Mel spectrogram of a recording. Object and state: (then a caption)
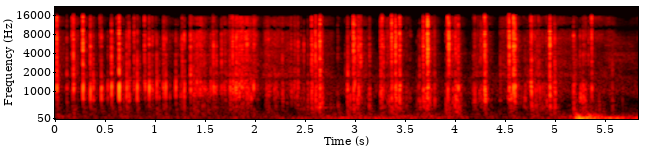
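Plastic TV remote. Fingertips and nails tap and click the rubber buttons of a hollow black plastic LG remote control lying on carpet. The result is a rapid, uneven run of short, dry clicks with a bright edge and a hollow tone around 1.2 kHz. A duller, low thump lands near the end.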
